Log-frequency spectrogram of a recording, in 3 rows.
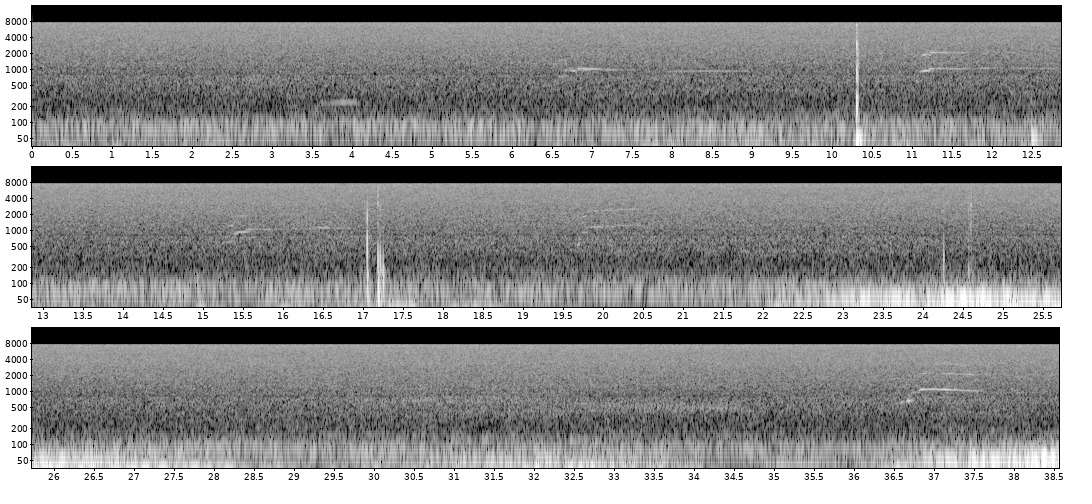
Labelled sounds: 6.7	7.1	humpback whale, 0.86 to 1.1 kHz
11.1	11.7	humpback whale, 0.90 to 2.3 kHz
15.4	15.8	humpback whale, 0.83 to 1.1 kHz
20.2	20.5	humpback whale, 2.4 to 2.6 kHz
36.7	37.6	humpback whale, 0.93 to 1.2 kHz

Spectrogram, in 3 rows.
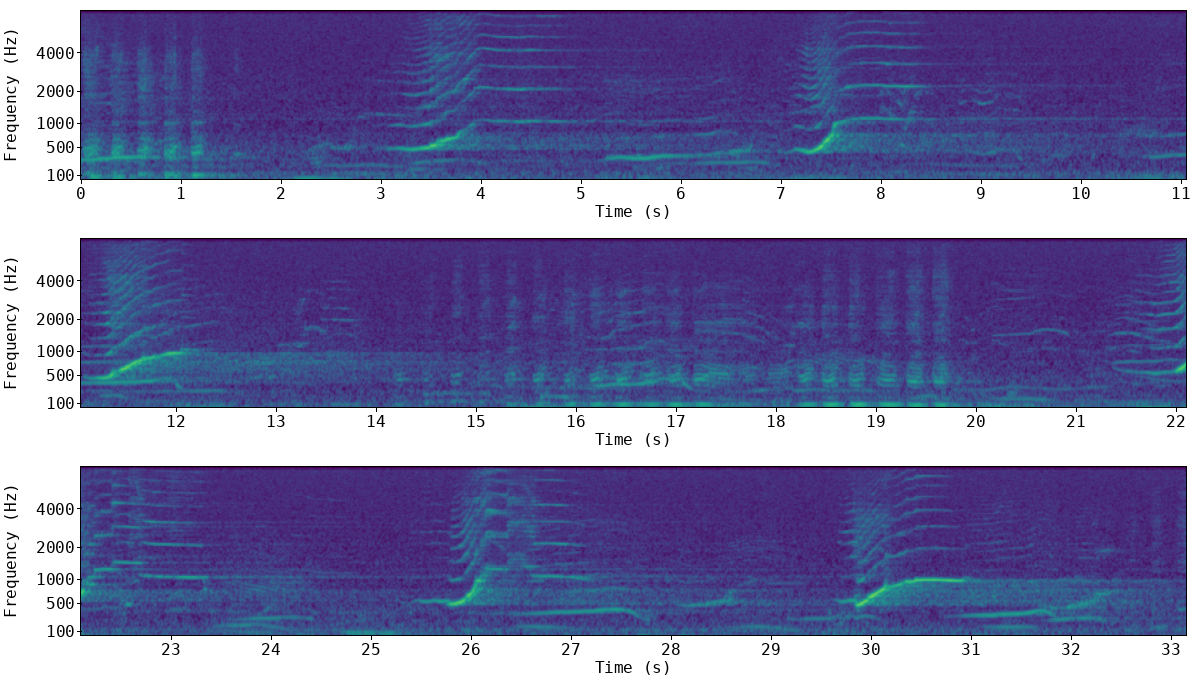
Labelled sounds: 2.8	6.5	humpback whale, 0.80 to 7.6 kHz
7.0	9.4	humpback whale, 0.80 to 7.9 kHz
10.4	12.5	humpback whale, 0.80 to 6.7 kHz
13.0	13.8	humpback whale, 1.1 to 4.0 kHz
16.2	18.1	humpback whale, 1.0 to 4.7 kHz
20.0	21.0	humpback whale, 1.0 to 3.5 kHz
21.3	24.0	humpback whale, 0.80 to 7.7 kHz
24.4	24.7	humpback whale, 1.1 to 1.2 kHz
25.4	27.6	humpback whale, 0.80 to 7.7 kHz
29.0	29.3	humpback whale, 0.86 to 0.93 kHz
29.7	31.7	humpback whale, 0.80 to 7.9 kHz
32.2	32.5	humpback whale, 1.7 to 2.0 kHz

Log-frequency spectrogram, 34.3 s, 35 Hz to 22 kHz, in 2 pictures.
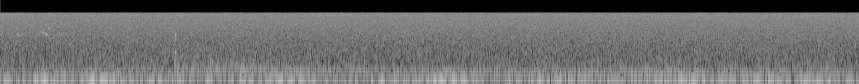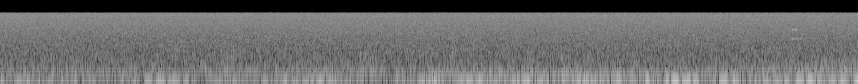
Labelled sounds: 33.0	33.2	humpback whale, 1.1 to 1.2 kHz

